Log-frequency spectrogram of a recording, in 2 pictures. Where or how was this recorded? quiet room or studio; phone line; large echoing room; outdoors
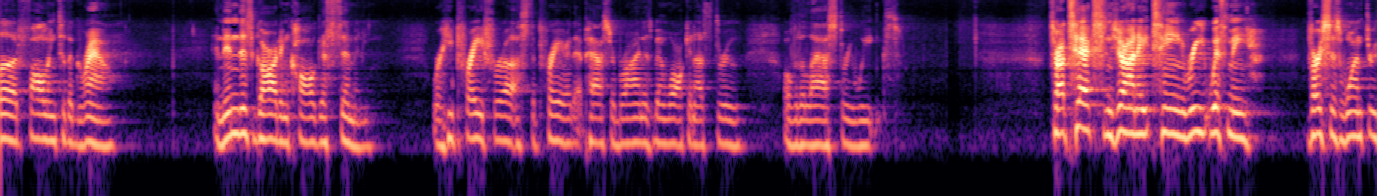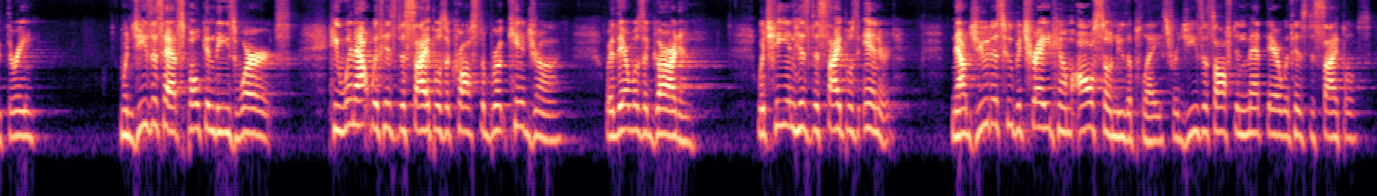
large echoing room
